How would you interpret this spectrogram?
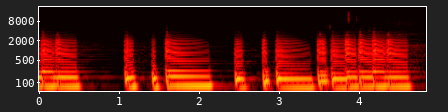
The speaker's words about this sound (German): Starkes, tragendes Bassriff mit Verzerrung und sogar mit ein bisschen Hall.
